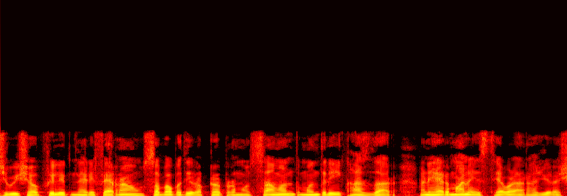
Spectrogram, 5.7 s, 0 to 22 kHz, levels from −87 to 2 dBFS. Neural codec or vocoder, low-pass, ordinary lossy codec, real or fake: codec, 16 kHz, 4 kbps, FreqCodec, larger model; 7.2 kHz; none; fake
